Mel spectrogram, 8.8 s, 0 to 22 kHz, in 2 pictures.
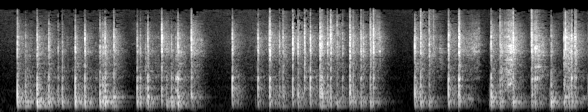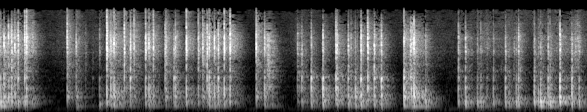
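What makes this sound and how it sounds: Long nails and fingertips tap on the side walls of a hollow, hard green plastic bin with a lid. Quick bursts of clicky, hollow knocks with a mid-low body around 250 Hz and a bright edge come in clusters separated by short pauses, each tap dying away fast.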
